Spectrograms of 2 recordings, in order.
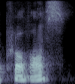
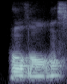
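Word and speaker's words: Provence: its modern name yeah you have to say it like frenchly okay I would defer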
